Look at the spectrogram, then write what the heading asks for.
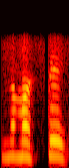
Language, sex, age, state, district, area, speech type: Hindi, female, 18-30, Uttar Pradesh, Jaunpur, rural, conversation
